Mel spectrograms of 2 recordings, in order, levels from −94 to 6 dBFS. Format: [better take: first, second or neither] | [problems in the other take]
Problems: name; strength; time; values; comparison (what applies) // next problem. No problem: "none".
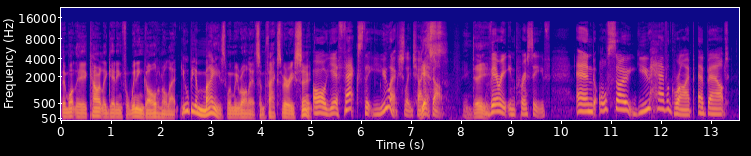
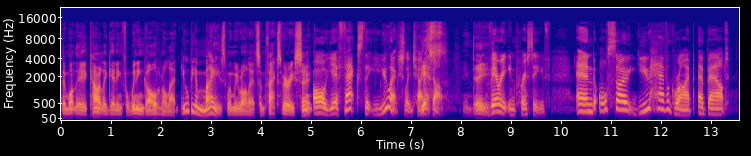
first | thin; somewhat; fading below 300 Hz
